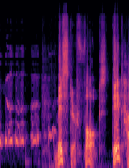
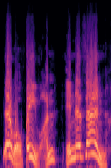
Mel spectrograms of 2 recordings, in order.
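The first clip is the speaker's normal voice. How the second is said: louder, higher salesman fox; Mister Fox voice; 6 semitones higher, 9 dB louder than usual. Acted. Mister Fox offering his van wares, jolly call. Catchphrase again.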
